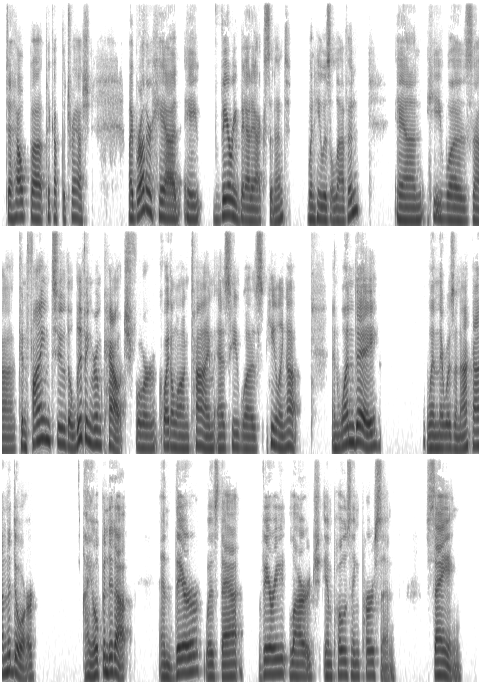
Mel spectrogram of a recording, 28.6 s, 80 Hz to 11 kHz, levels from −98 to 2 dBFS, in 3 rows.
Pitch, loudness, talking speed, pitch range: 150 Hz, -26 LUFS, 130 wpm, 135-170 Hz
